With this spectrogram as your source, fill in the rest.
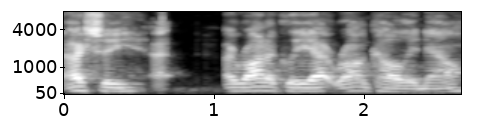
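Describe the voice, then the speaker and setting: Fairly even intonation from a medium-pitched man at a moderate pace. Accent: Midwestern American. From southeastern Indiana. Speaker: high school football coach. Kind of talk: interview. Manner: halting, many fillers.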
